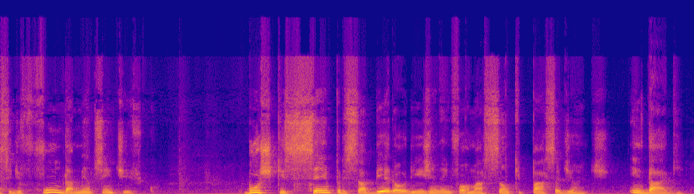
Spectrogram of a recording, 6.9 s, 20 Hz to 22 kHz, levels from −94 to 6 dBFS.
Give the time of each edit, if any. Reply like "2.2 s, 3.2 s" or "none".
none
